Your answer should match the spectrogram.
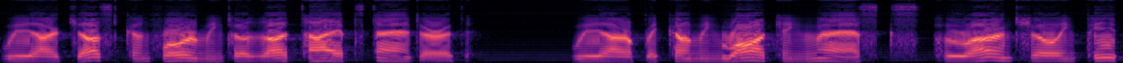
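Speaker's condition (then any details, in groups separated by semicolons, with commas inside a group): Athetoid cerebral palsy; speech therapist Judy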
